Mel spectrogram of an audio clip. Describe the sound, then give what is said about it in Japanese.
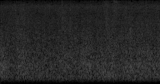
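A sudden evening summer shower (yuudachi) roars as a dense, steady hiss, constant and fairly loud throughout, with no voices or other distinct sounds on top. “え何雨はびっくりした見えないよね落ちてないよね見えるはいまあまあ大丈夫でしょうはいあ今ちょっと夕立がいきなり来て”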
